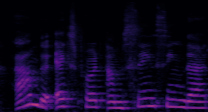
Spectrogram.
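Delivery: ordinary talk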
